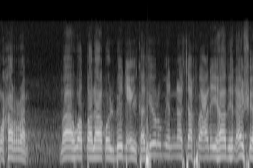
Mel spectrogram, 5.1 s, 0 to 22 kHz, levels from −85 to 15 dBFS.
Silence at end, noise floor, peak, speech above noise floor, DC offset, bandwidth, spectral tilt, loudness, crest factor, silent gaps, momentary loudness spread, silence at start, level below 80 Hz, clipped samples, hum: 0 s; -42 dBFS; 0 dBFS; 27 dB; under 0.1%; 13.5 kHz; -7 dB/octave; -16 LUFS; 16 dB; none; 8 LU; 0 s; -34 dBFS; 0.2%; none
